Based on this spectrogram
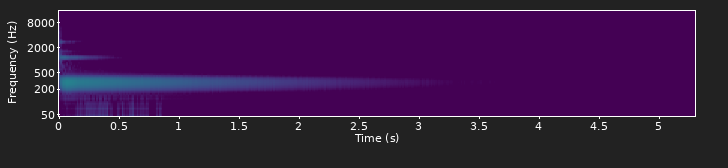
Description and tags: Sample Information:
Instrument: Marimba
Technique: Hit (Standard Mallets)
Dynamic: mf
Note: D4 (MIDI Note 62)
RR Nr.: 1
Mic Pos.: Main/Mids
Sampled hit of a marimba in a concert hall, using a stereo pair of Rode NT1-A's used as mid mics.
hit, idiophone, instrument, mallet, marimba, one-shot, orchestra, organic, percs, percussion, pitched-percussion, sample, wood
